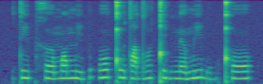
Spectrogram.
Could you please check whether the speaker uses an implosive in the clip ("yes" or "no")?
no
